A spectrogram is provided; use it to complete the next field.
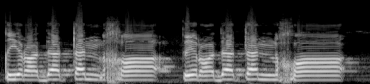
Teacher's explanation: نون کی آواز کو ظاہر کر کے پڑھیں گے، غنہ یا اخفا کچھ بھی نہیں کرنا ہے وہاں پر۔ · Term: اظہار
